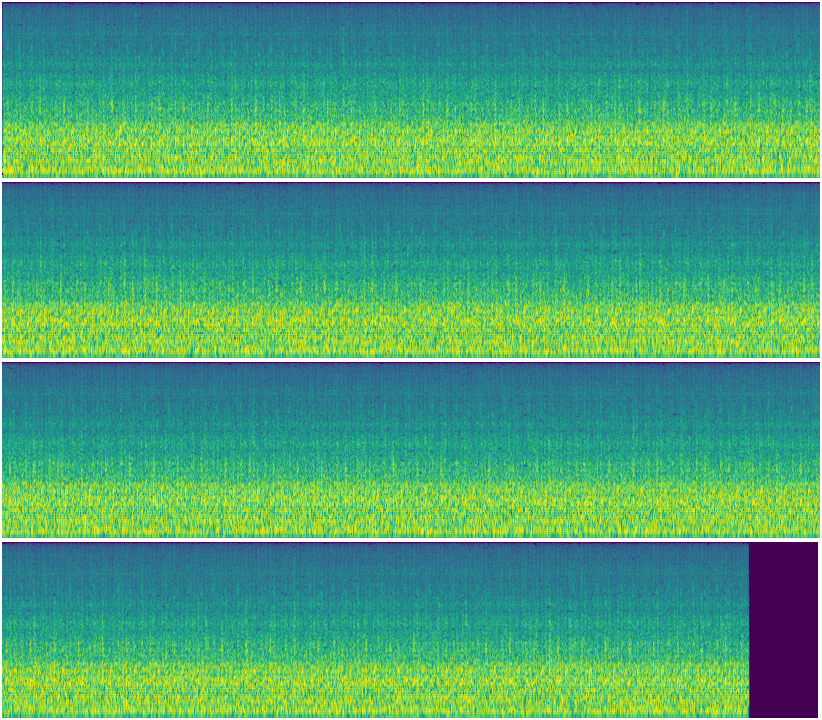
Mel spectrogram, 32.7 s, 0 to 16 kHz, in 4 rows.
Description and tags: Truck engine running front
A running truck engine recorded from upfront, using a Zoom H2n with the microphones set for MS-recording. MS-decoding is done manually.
